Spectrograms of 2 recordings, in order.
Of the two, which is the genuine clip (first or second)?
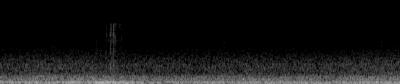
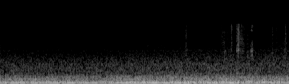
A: first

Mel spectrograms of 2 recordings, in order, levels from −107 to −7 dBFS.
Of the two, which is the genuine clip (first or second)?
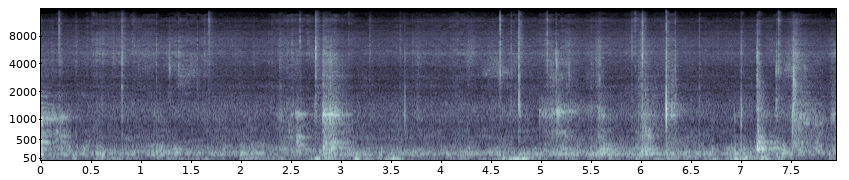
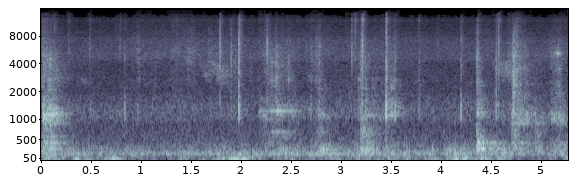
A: second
